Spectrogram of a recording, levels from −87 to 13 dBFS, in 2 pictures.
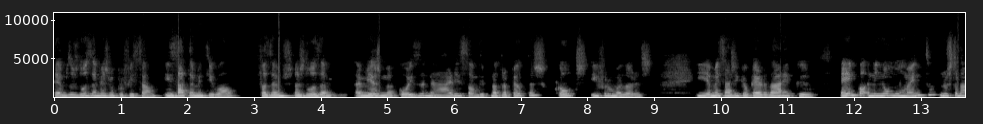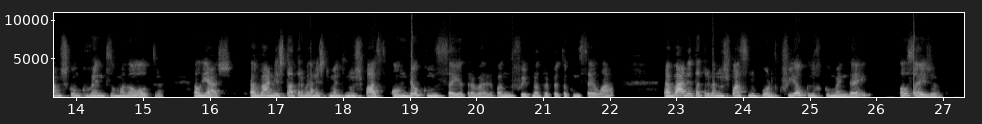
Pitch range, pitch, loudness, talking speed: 200-240 Hz, 220 Hz, -25 LUFS, 170 wpm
